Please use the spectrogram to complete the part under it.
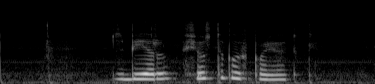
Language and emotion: Russian, sad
